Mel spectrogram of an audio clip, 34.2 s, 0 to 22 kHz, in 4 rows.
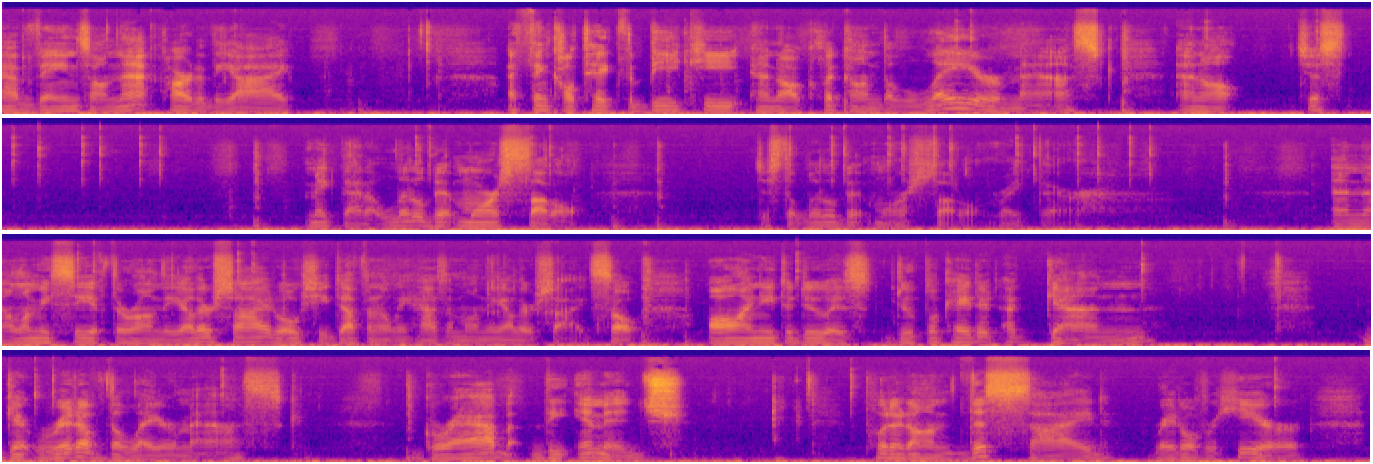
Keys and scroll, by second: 4.0 b, 30.4 v.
